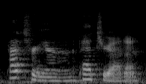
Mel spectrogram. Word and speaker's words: Patriana: Patriana.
